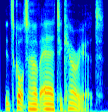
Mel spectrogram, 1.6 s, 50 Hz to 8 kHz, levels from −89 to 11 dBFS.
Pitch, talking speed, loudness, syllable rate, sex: 135 Hz, 295 wpm, -19 LUFS, 6.2 syllables/s, male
